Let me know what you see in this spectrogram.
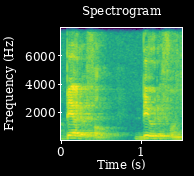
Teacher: é a língua batendo rapidamente no céu da boca e soltando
